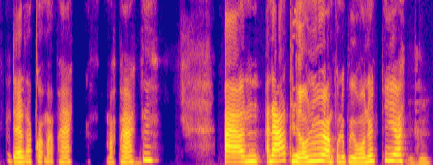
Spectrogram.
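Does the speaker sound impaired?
Yes: profoundly deaf; cochlear implant, Bluetooth microphone streaming to implant cuts background noise, relies on captions, chat box.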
